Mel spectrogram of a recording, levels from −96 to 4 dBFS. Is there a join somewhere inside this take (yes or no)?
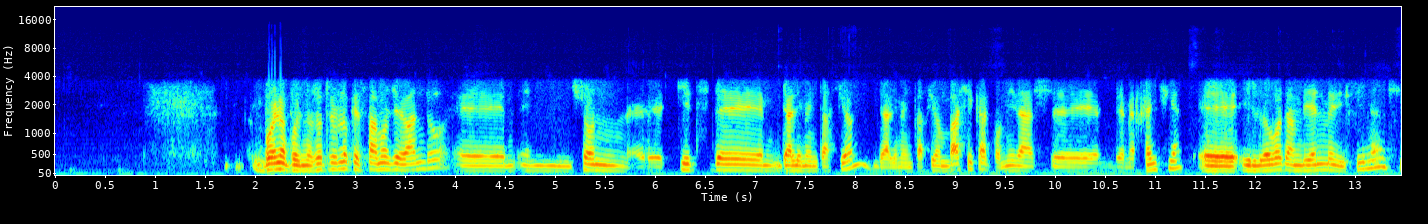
yes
